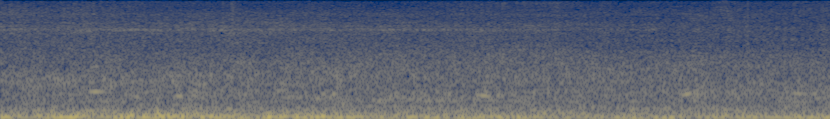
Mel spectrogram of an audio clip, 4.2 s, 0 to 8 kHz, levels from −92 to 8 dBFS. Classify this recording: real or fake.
real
